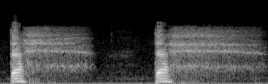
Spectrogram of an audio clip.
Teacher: والحاء نراعي فيها الهمس والرخاوة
